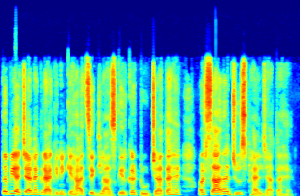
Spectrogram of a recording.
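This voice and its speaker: A woman's voice: mid-range voice, animated, moderate pace, no room sound, studio quality. A woman reading scripted narration for a moral family story.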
